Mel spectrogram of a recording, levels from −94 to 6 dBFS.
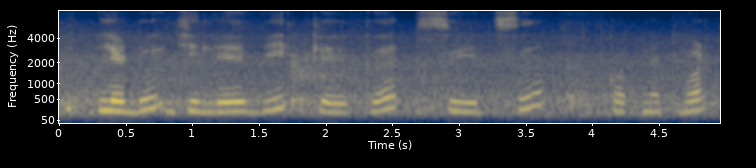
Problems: constant background noise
